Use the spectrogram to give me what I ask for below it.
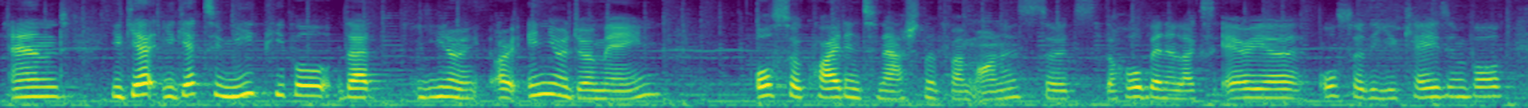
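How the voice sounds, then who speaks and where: Mid-pitched woman over music. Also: moderate pace. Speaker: event attendee. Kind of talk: testimonial interview. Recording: music behind the voice.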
